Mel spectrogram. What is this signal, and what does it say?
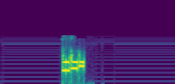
There is no code.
